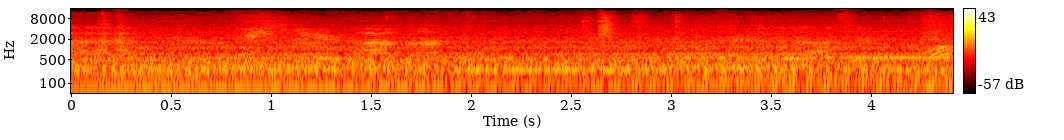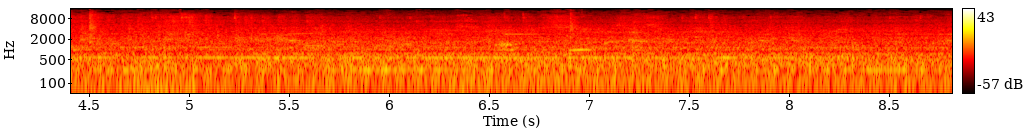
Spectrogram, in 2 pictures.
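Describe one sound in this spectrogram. A vehicle's engine hums steadily, heard from inside.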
